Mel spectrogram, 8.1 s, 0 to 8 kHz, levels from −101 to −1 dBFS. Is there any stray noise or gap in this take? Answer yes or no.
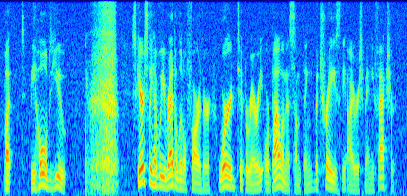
yes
